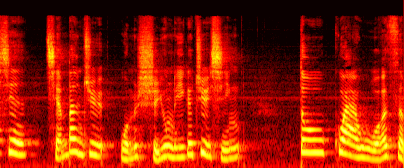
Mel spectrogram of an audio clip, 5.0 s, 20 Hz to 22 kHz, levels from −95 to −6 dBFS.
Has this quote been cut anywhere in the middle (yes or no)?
no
